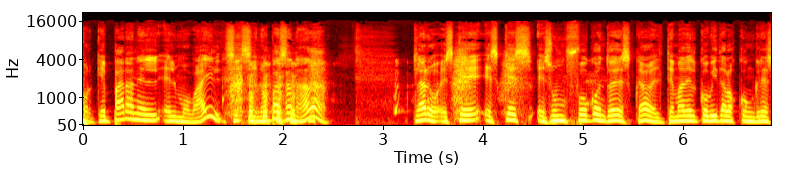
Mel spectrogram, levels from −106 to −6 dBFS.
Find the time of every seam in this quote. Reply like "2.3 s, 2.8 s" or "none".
1.6 s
